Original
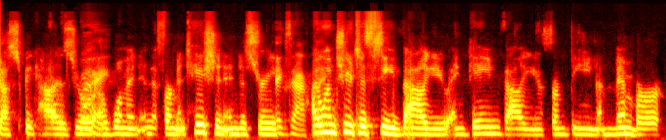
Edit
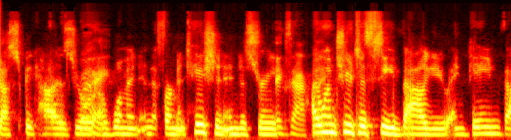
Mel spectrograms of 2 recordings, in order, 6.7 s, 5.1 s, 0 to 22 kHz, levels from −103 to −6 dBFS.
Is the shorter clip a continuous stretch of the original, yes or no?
yes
